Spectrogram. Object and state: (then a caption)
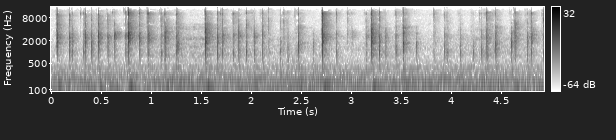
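Mechanical keyboard with plastic keycaps. Steady, fast typing with both hands' fingertips on a QwertyKeys QK75, a foam-filled 75% custom mechanical keyboard with a dark green case and gray plastic keycaps. Each press is a quick, crisp clack with a bright top and a short, muted low body that dies away almost at once. A few harder strokes pop out over a continuous low rumble.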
